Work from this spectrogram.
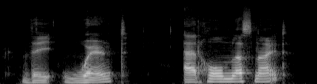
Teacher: not is weren't but of course the t is silent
